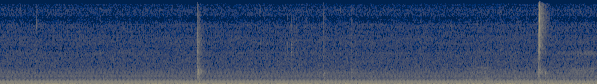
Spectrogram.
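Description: Steady electrical hum in the recording, with two faint clicks, one about two and a half seconds in and one near the end.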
